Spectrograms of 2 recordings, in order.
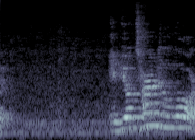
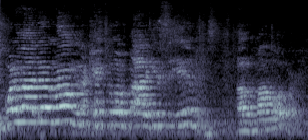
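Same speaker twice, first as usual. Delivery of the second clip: higher, louder, offended question; mock innocent protest; 8 semitones higher, 5 dB louder than usual. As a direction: ask as if deeply wronged. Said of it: "He says".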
